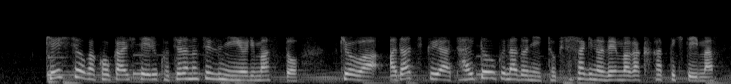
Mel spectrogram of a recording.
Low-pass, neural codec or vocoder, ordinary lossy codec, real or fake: 3.6 kHz; none; Opus, 16 kbps; real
